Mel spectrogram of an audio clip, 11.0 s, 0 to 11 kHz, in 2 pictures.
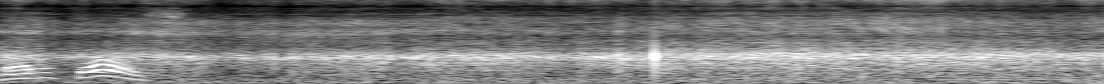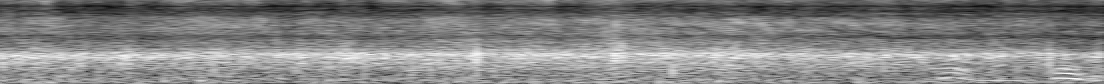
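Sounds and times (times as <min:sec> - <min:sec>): hiss of flame: 0:00.0 - 0:11.0.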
